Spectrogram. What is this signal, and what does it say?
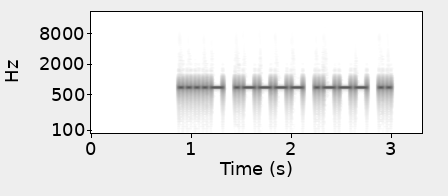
Morse code, heard as a keyed tone, about 30 wpm, 700 Hz. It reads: 41JI
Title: Four Challenging Letter-Number Combinations 30wpm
